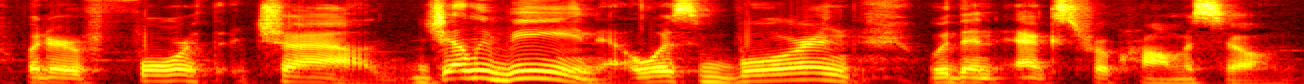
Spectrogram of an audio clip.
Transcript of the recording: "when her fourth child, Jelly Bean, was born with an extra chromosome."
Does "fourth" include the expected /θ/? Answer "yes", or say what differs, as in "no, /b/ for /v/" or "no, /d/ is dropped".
yes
